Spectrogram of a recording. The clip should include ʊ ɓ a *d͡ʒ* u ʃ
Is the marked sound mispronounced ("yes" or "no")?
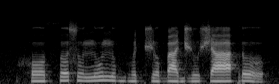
no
